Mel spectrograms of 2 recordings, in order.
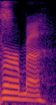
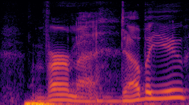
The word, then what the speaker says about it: WERMA: Now, Verma is a European German company and um in Germany W is pronounced like we in the United States pronounce it with a V sound. Yes, it is. It is Verma. Verma.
